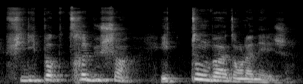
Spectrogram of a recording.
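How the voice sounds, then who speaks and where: Guy doing library storytime for kids, a bit higher voice, expressive read-aloud. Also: measured pace. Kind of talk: children's story reading.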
